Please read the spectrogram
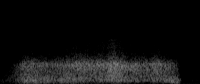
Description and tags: Blowing air to cool coffee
